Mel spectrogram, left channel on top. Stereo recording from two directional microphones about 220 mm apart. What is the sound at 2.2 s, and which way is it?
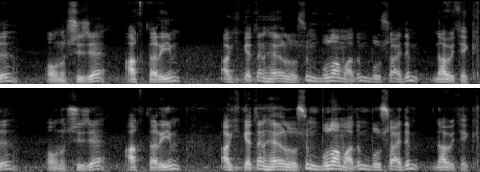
Speech, 10° right (ahead or behind).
